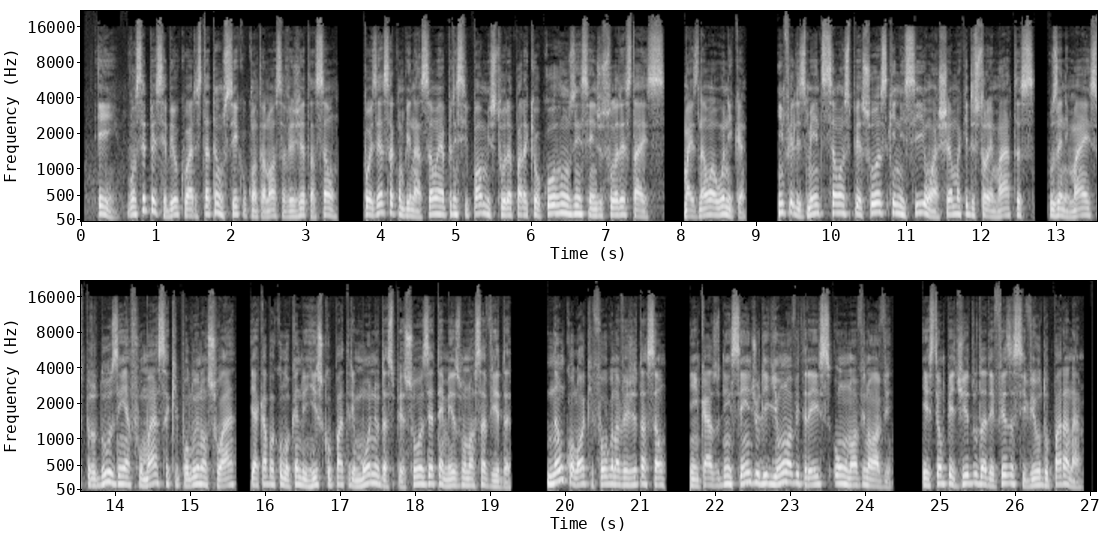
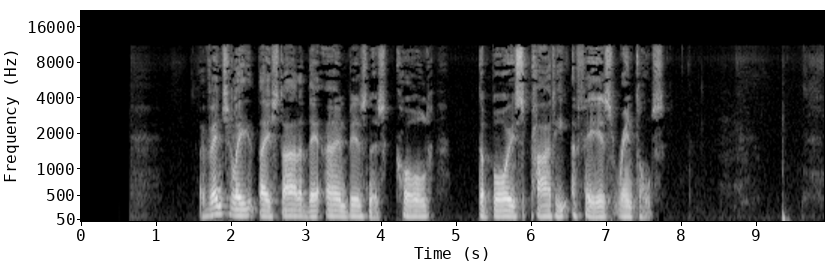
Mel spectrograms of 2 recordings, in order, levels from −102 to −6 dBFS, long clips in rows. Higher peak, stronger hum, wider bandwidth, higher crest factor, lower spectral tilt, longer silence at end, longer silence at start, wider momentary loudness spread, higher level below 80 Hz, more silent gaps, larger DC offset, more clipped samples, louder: first, -2 dBFS vs -8 dBFS; neither; first, 20 kHz vs 11.5 kHz; about the same, 16 dB vs 18 dB; about the same, -4 dB/octave vs -5 dB/octave; second, 0.15 s vs 0.55 s; second, 0.2 s vs 1.6 s; second, 5 LU vs 13 LU; second, -56 dBFS vs -50 dBFS; first, 3.44-3.76 s, 7.78-8.03 s, 8.88-9.28 s, 12.73-12.89 s, 15.63-15.79 s, 19.29-19.76 s, 21.35-21.66 s, 24.39-24.75 s vs none; neither; neither; first, -18 LUFS vs -25 LUFS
